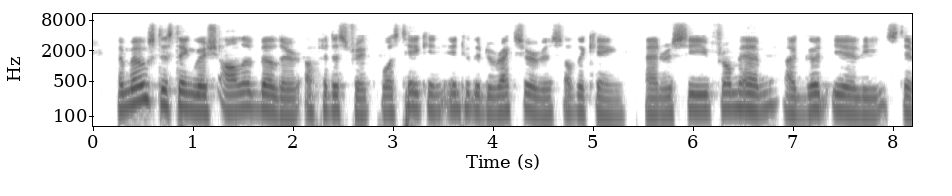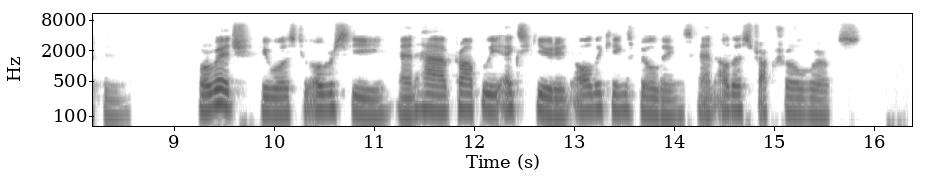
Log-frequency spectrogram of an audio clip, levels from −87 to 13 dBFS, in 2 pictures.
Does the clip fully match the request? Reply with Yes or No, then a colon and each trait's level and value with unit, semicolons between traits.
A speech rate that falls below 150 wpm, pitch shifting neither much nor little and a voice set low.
No: average, 155 wpm; average, 3.4 semitones; low, 130 Hz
